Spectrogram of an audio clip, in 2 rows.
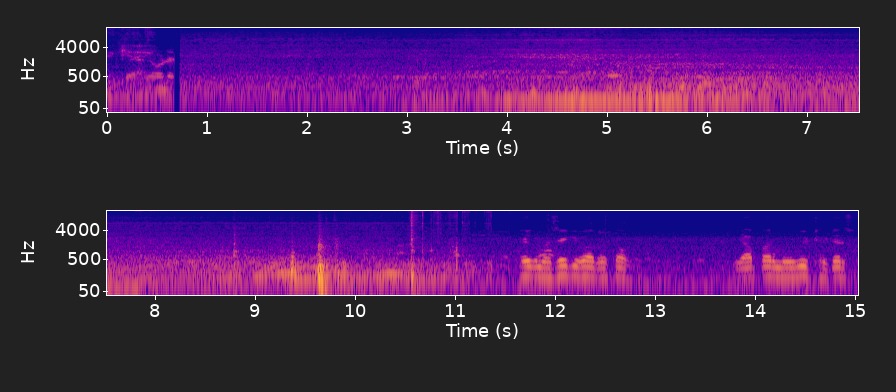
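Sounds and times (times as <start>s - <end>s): vehicle engine hum: 0.0s - 11.6s.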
